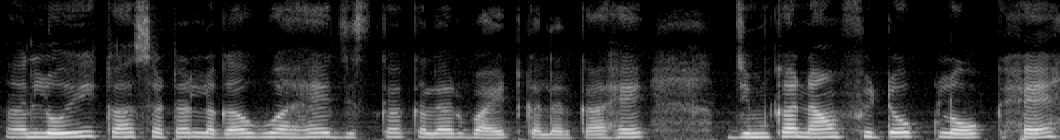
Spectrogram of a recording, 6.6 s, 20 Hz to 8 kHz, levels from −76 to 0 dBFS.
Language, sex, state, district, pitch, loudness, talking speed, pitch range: Hindi, female, Rajasthan, Jaipur, 215 Hz, -16 LUFS, 170 wpm, 210-230 Hz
